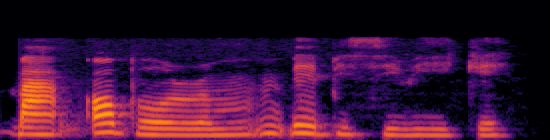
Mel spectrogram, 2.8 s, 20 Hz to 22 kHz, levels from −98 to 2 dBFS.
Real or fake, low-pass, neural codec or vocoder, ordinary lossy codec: real; 7.2 kHz; none; none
